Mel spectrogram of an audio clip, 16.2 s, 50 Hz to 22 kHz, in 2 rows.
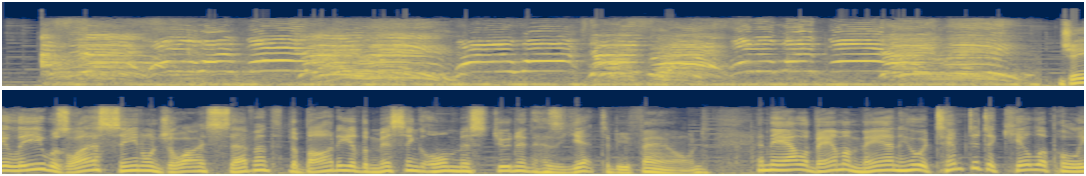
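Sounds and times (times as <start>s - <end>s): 
large crowd of protesters chanting outside a courthouse in Lafayette County: 0.3s - 7.8s
low steady hum: 0.3s - 8.4s
speech: 8.0s - 16.2s.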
